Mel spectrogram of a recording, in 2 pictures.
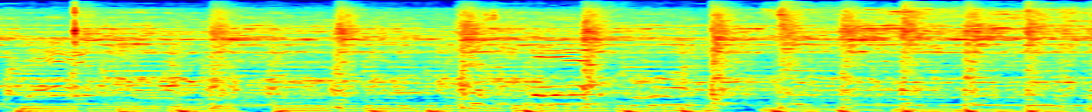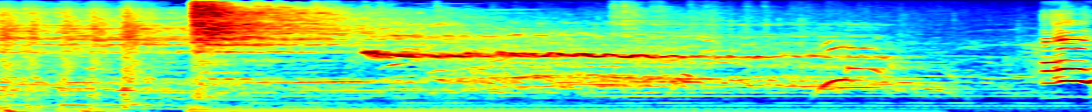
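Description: Rock music with a drum-kit beat. About six seconds in it ends on a cymbal crash and a long held final chord with a high note sustained over it.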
